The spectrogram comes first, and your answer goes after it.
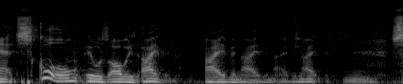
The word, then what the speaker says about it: Ivan: And that is because you are Mexican. So in Mexico, normal or Spain or whatever in Spanish, the correct name is Ivan.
